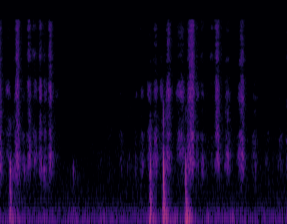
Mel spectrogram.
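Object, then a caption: Graphite pencil on a sheet of drawing paper. A graphite pencil draws strokes across a sheet of drawing paper over a face sketch, moving from the nose up to the forehead. Quiet, dry scratching strokes come in uneven bursts, with a hushed pause in the middle before a few sharper strokes.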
